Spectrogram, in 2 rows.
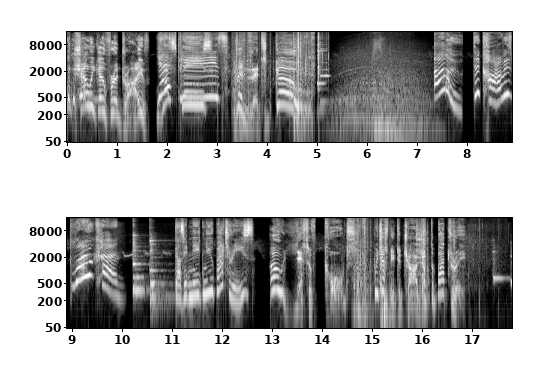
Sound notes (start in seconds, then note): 5.0 car chimes; 5.2 whirring, whirring stops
